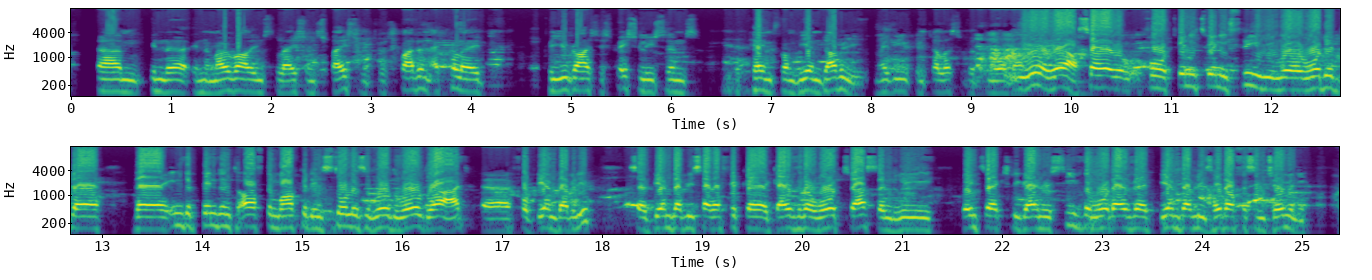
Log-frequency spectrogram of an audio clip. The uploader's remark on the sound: at the #AIE2023 conference.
